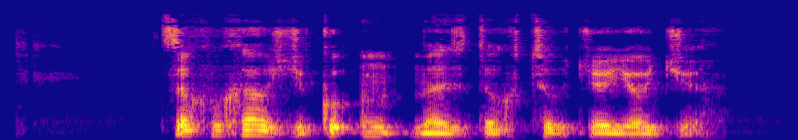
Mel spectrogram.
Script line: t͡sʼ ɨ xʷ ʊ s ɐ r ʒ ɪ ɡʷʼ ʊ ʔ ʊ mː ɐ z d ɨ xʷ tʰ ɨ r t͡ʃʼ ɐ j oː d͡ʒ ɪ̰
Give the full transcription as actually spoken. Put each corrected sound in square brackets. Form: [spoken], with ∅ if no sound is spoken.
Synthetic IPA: t͡sʼ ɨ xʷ ʊ [x] ɐ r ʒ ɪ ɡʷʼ ʊ ʔ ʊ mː ɐ z d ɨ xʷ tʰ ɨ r t͡ʃʼ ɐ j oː d͡ʒ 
